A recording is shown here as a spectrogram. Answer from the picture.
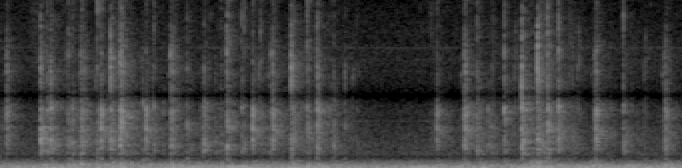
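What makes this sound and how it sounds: Steady two-handed fingertip typing on a black plastic desktop computer keyboard. Rapid, bright plastic key clicks run continuously over a low background rumble for about five seconds.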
